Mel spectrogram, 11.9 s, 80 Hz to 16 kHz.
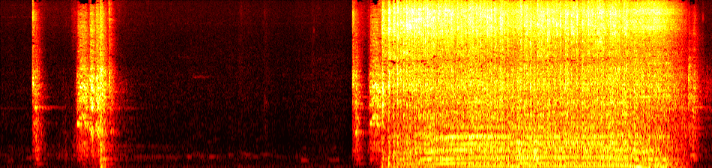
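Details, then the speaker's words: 1981 Suzuki GS850G after cleaning and gasket replacement, clutch zip-tied, some choke: cranking bursts then a fast steady high idle that won't settle; owner suspects idle adjustment needs setting. "it's running pretty high rpm which i imagine is because of that needing set on there"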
